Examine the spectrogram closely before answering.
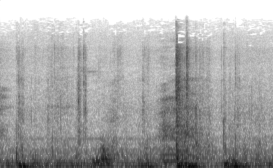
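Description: A plastic bottle crunches and crackles as it is stepped on.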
